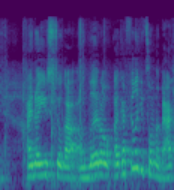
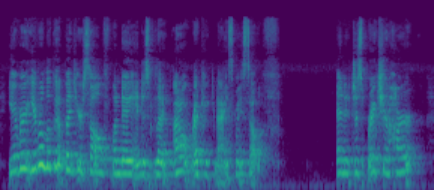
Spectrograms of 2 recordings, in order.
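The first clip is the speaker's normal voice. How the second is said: getting emotional; 6 semitones higher than usual. Real, not acted. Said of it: "I just got so emotional".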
